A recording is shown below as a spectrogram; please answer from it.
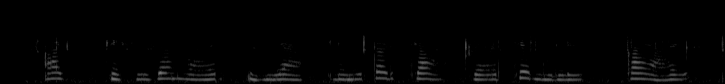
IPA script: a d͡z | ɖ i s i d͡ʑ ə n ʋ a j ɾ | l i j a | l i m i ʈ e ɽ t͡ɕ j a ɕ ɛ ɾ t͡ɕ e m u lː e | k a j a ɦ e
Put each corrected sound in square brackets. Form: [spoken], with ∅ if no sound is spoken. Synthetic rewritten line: a d͡z | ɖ i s i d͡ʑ ə n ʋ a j ɾ | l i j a | l i m i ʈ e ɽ t͡ɕ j a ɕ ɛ ɾ t͡ɕ e m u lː e | k a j a ɦ e

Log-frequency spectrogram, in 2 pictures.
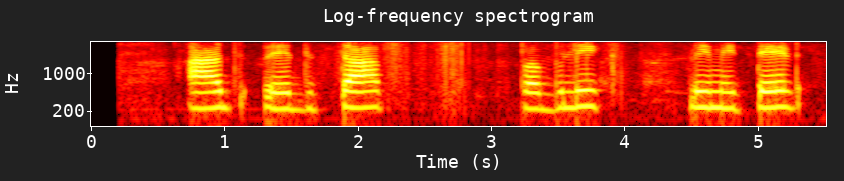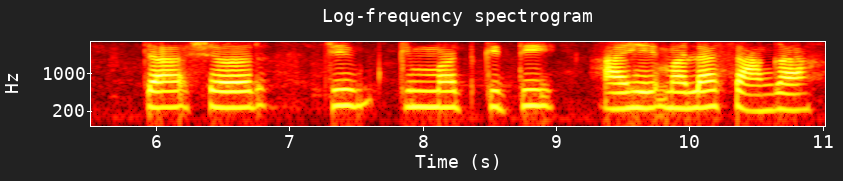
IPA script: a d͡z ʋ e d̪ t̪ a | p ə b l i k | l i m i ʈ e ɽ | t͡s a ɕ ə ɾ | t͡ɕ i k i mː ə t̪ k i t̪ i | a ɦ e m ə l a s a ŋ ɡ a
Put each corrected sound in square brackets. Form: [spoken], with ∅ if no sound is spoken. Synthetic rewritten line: a d͡z ʋ e d̪ t̪ a | p ə b l i k | l i m i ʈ e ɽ | t͡s a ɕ ə ɾ | t͡ɕ i k i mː ə t̪ k i t̪ i | a ɦ e m ə l a s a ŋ ɡ a

